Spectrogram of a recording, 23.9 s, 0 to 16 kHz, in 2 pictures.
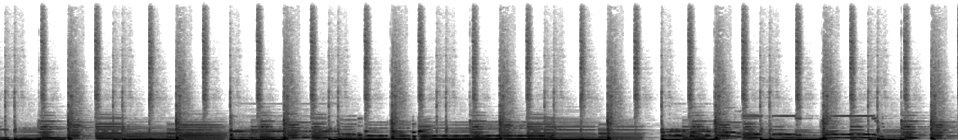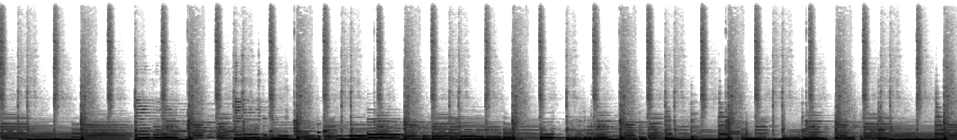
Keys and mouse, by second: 0.0 click, 1.4 KP_Multiply, 1.7 KP_2, 2.0 KP_Enter, 3.4 click, 6.9 click, 8.5 click, 11.6 click, 12.1 right click, 13.5 click, 17.0 click, 17.2 click, 18.4 click, 19.5 click, 20.6 KP_Multiply, 20.9 KP_2, 21.1 KP_Enter, 22.4 click, 23.4 click.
